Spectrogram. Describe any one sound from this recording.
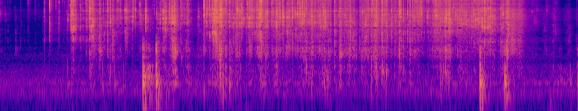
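Fingernails scratch and tap rapidly on a plastic jar.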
